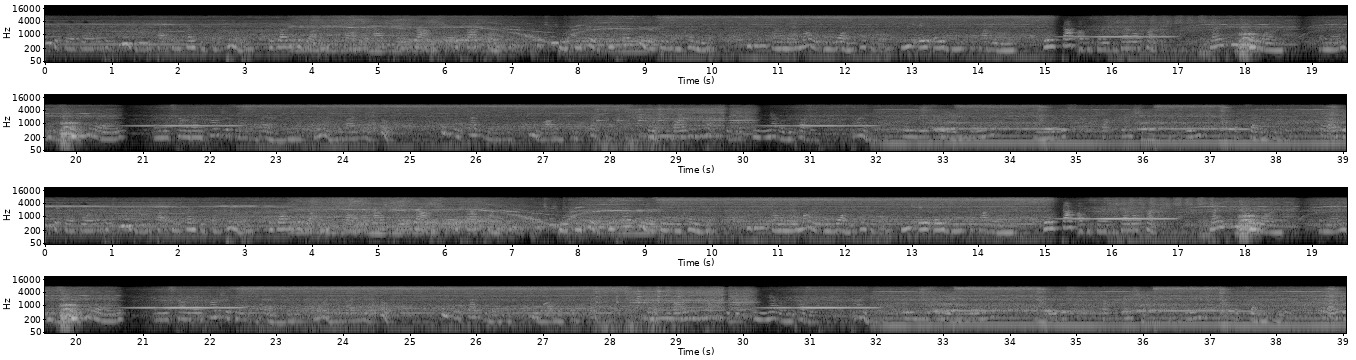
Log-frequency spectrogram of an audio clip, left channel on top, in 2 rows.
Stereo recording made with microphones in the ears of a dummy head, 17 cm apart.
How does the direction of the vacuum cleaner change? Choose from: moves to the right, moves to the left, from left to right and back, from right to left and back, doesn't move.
doesn't move.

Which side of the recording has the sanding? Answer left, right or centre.
right.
